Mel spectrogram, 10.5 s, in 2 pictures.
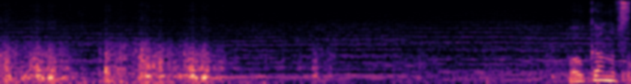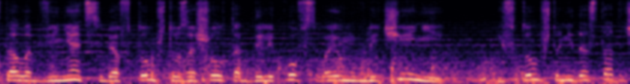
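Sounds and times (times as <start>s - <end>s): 
thunder: 0.0s - 3.6s, 6.5s - 10.5s
rain on a window: 0.0s - 5.3s, 6.0s - 10.5s
speech: 4.8s - 10.5s.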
